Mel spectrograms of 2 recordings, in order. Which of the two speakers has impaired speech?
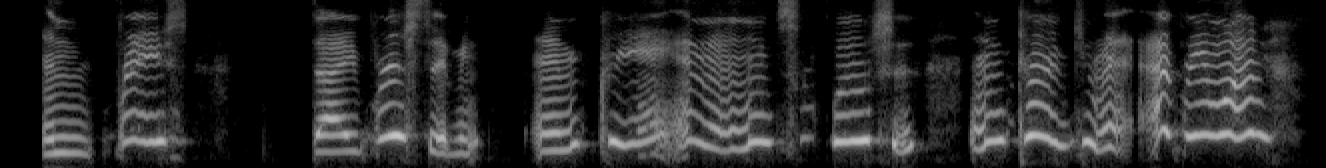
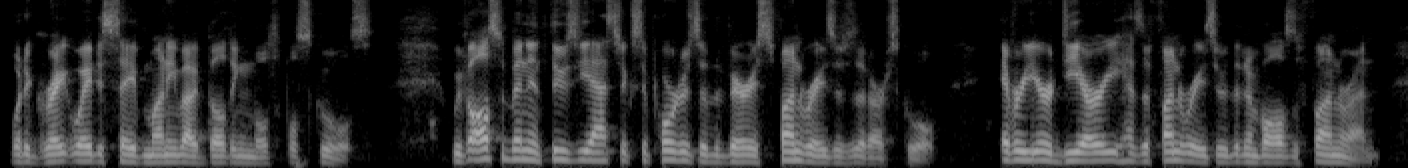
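The first: cerebral palsy; periventricular leukomalacia.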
